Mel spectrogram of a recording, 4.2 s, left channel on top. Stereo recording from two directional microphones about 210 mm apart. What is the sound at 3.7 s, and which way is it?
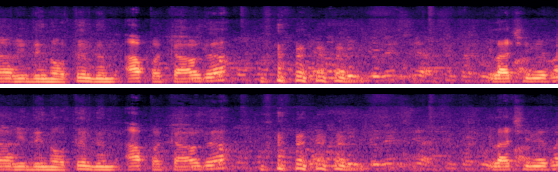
Speech, 15° left (ahead or behind).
